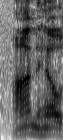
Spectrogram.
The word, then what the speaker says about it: Angel: glance you figures Angel they do not pronounce the G so anel Sanchez hitting 250 playing Short Stop Clint Barm has played the first two games onhell loves to hit the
